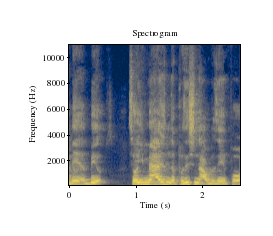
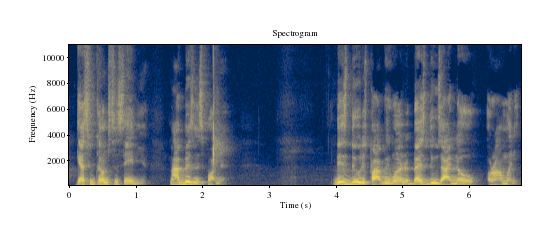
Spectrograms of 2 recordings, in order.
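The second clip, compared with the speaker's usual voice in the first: usual speaking voice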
